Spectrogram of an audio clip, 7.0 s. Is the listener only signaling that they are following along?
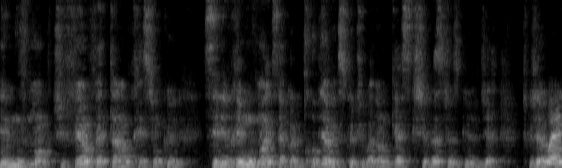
No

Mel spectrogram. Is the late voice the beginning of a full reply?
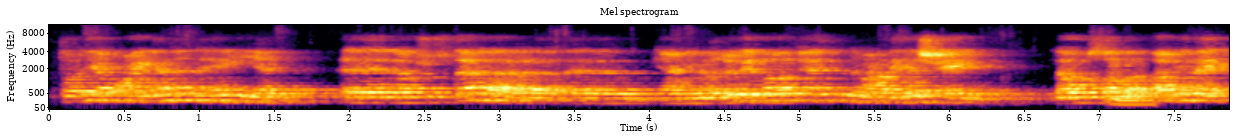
No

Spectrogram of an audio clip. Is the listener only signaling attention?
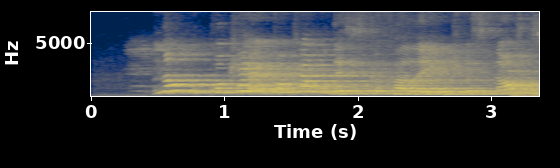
Yes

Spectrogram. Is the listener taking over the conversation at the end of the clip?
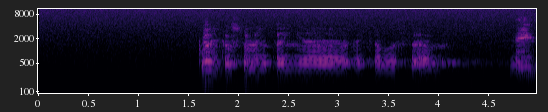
Yes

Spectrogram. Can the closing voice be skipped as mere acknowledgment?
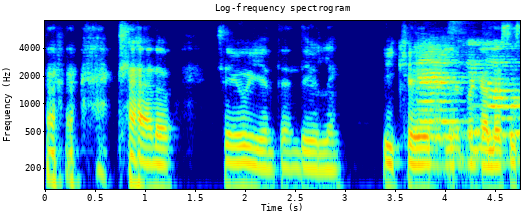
No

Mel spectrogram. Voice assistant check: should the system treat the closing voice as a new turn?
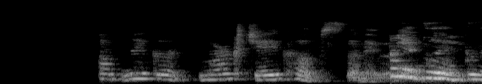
Yes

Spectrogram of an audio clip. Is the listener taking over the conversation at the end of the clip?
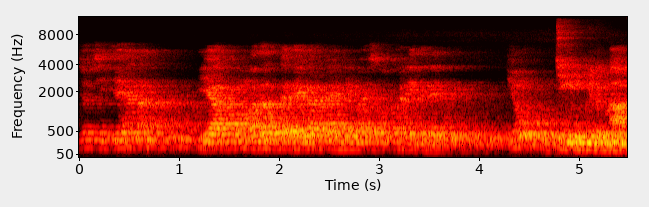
No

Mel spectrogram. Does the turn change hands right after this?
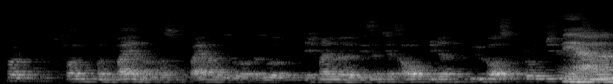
Yes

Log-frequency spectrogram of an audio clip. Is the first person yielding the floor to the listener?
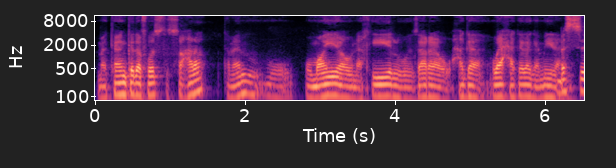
Yes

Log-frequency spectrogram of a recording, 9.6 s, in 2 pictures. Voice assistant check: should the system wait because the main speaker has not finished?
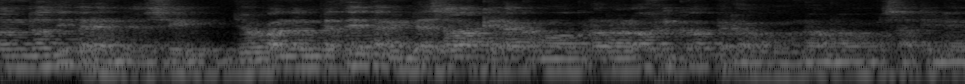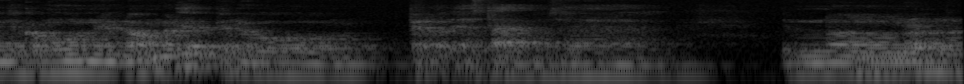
No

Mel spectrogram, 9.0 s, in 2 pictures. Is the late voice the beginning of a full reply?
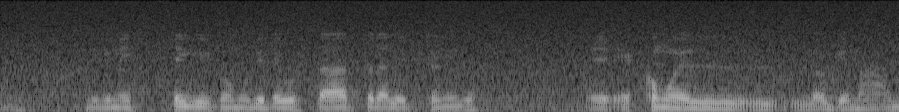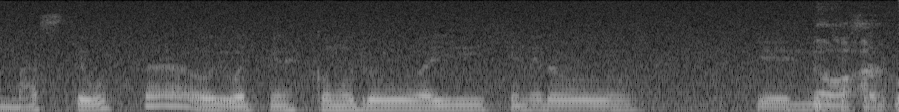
Yes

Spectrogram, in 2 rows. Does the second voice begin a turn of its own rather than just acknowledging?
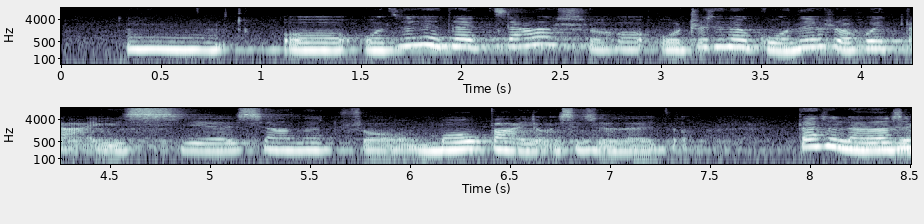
No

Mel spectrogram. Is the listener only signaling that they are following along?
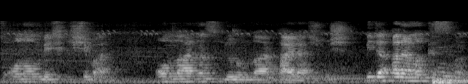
Yes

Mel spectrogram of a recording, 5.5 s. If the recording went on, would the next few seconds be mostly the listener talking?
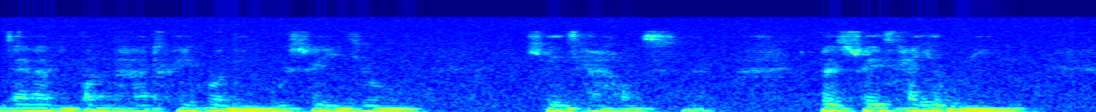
No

